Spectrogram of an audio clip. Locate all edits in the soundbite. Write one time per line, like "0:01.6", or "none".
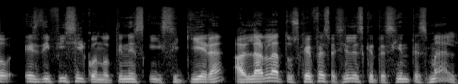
0:01.5
0:02.3
0:03.3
